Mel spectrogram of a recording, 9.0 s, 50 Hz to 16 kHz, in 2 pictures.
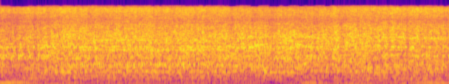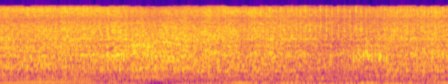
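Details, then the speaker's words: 1991 Chrysler LeBaron convertible 3.0 V6, cold start after nearly 7 months sitting through a Minnesota winter, warming up: smooth even idle with only the faintest lifter tick, quieter than usual after sitting; normal idle. "usually the lifters on these three o's make a little bit more noise too after they sat but wasn't too bad"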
